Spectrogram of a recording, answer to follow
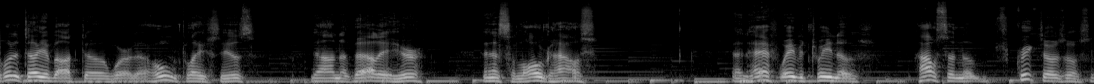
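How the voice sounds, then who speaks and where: Music plays in the background as a man talks with a rural Missouri accent. His pitch is fairly high, his pace moderate and his intonation lively. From Osage County, Missouri, USA. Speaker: World War II veteran and former farmer. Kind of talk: oral history interview answer.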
